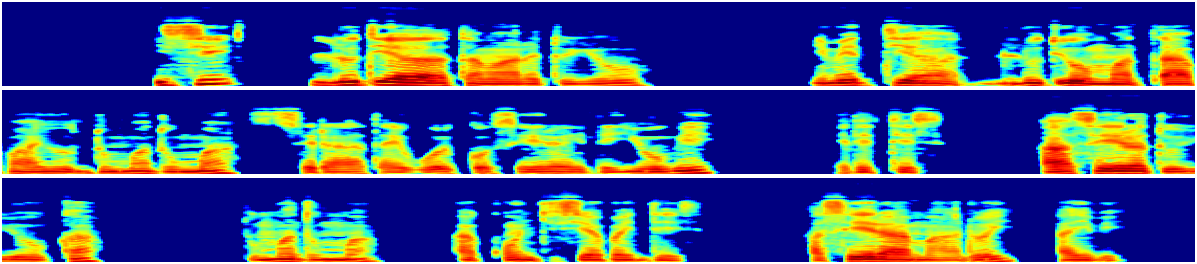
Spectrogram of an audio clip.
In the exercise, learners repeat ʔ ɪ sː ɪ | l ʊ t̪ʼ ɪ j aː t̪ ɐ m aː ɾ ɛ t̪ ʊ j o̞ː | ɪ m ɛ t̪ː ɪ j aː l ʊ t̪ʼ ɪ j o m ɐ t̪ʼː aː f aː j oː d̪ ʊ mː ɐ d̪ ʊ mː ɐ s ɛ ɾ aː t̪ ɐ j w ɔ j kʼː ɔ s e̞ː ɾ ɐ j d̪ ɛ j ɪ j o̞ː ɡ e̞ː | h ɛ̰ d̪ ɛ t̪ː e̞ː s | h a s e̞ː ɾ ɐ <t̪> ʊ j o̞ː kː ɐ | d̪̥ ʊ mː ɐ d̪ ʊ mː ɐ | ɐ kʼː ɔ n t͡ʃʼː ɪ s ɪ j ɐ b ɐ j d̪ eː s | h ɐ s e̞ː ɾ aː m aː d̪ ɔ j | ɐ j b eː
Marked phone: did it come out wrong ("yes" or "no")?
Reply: no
